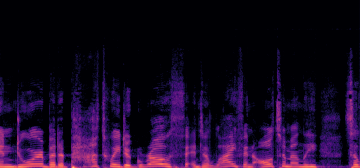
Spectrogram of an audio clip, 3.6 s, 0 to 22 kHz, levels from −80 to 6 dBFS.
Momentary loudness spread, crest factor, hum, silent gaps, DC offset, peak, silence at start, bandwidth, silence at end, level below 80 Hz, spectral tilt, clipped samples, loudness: 6 LU; 20 dB; none; none; under 0.1%; -6 dBFS; 0 s; 12.5 kHz; 0 s; -44 dBFS; -6 dB/octave; under 0.1%; -25 LUFS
